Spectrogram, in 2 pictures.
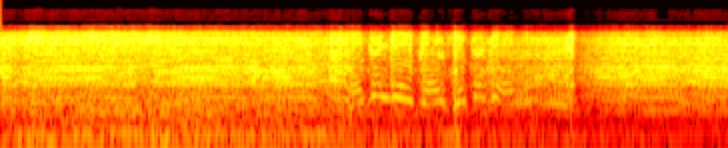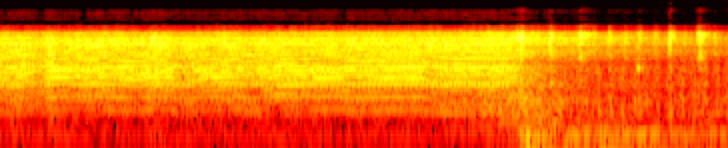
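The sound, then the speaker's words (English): Trophy trucks accelerate into open desert during an off-road race, their engines a loud, sustained, gritty roar that holds throughout. The engines wobble a little in the middle and surge again near the end. “Lopez sets the pace as he leads the trophy trucks out into the open desert. With nothing but open air in front of him, Abdali knows he needs to lay down on the gas, especially when race legend Rob McCaffrey”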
